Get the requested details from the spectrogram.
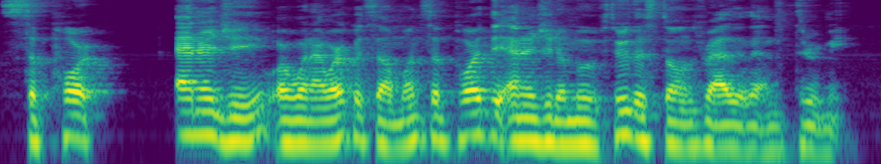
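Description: A man talks fairly fast in a somewhat breathy voice. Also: fairly low pitch for a man, ordinary pitch variation. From Colombia. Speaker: shamanic and tantric healer. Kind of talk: casual interview chat.

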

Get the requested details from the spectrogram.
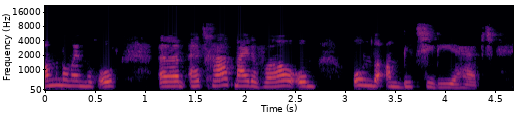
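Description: A somewhat breathy woman, fairly high in pitch, at a moderate pace with ordinary pitch variation. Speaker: business mentor. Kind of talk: solo podcast monologue.

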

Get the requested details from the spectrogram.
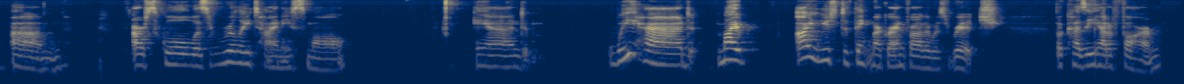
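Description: With a Texan accent, a woman talks at a very slow pace with long, frequent pauses, medium pitch, lively intonation and a bright, sharp tone on a very clean recording with a silent background. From rural Texas. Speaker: suicide prevention counselor. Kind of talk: interview.

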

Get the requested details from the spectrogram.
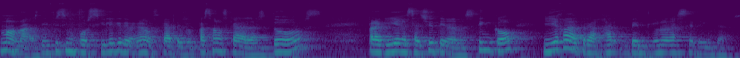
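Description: A woman talks at a fairly quick pace in a medium pitch, with lively intonation and an animated tone. The room echo is audible, and there is noticeable background noise. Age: 20s. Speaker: model. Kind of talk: casual chat. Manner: fast, animated.

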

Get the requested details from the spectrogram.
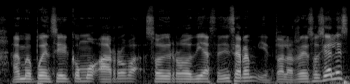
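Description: Here a man speaks at a very fast pace. His pitch is fairly high and his intonation fairly even. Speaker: podcast co-host. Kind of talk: casual comedic chat.

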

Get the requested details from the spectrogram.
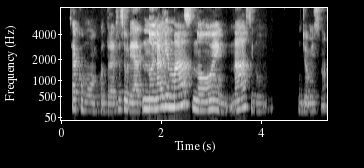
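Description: A woman with a normal speaking voice at a medium pitch, moderate pace, lively intonation and big swings in loudness. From Costa Rica. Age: 20s. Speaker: graphic design student. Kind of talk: casual interview.

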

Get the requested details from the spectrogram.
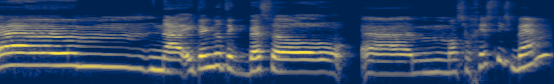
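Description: Speaking very slowly, a woman uses a fairly high pitch and lively intonation. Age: 30s. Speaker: guest from the BDSM scene. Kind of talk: casual interview.

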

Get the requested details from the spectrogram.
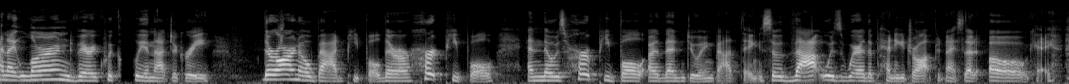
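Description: On a very clean recording with a silent background, a woman with a Canadian accent speaks at a moderate pace in a plain, everyday voice, fairly low in pitch, with ordinary pitch variation. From small town Canada. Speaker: clinical psychologist. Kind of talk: casual interview.

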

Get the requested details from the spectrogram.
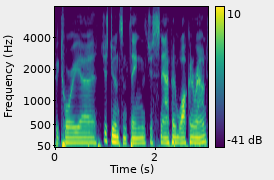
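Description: A man speaks in an ordinary speaking voice, with medium pitch at a moderate pace. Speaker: podcast guest. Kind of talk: casual chat.

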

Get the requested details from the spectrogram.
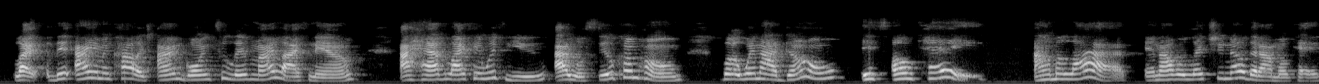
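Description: An ordinary speaking voice delivers the words at a fairly slow pace. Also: woman, fairly high pitch for a woman. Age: 40s. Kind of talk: casual chat.

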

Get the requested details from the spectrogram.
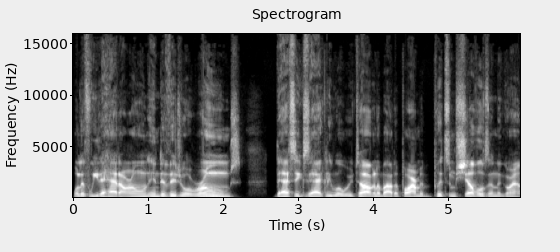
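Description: An animated man with a very deep, low pitch and an American accent, over a quiet background. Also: ordinary pitch variation, fairly quick pace. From South Central Los Angeles. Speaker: homeless rights advocate. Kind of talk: interview.

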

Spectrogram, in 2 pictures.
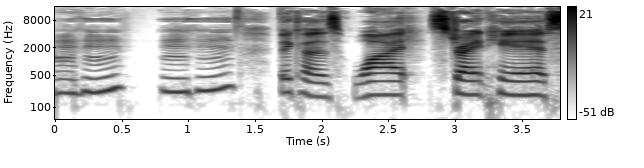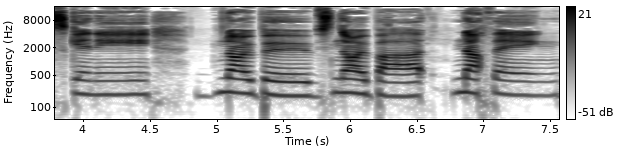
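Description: A very slow delivery with fairly even intonation, on a very clean recording over total silence. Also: woman, medium pitch for a woman. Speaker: podcast host. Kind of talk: casual chat. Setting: studio.

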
